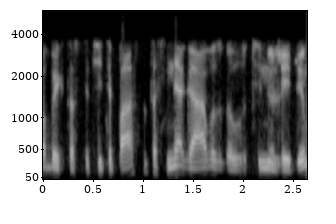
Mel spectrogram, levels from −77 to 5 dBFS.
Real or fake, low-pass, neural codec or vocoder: real; 5.4 kHz; none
